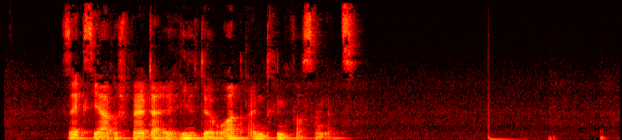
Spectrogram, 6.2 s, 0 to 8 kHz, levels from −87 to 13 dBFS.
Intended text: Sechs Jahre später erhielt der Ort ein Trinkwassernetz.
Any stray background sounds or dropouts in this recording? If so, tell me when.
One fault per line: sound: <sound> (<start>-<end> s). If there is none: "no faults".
sound: thud (4.9-5.3 s)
